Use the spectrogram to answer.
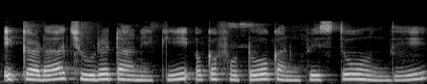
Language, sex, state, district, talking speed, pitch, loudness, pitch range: Telugu, female, Andhra Pradesh, Sri Satya Sai, 85 wpm, 225 Hz, -19 LUFS, 215-240 Hz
